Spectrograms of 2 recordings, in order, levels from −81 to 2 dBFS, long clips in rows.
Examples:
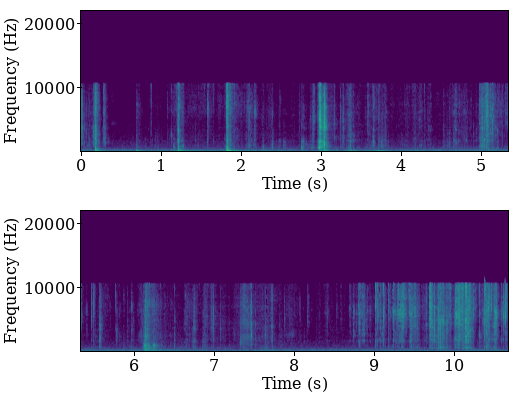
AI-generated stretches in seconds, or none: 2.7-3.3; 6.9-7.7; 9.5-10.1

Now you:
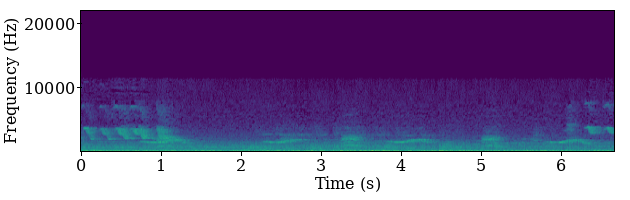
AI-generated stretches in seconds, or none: none

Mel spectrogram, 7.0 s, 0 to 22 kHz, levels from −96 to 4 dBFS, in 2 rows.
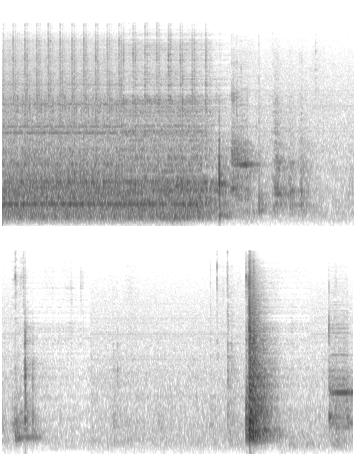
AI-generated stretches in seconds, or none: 1.2-2.3; 3.7-4.4; 6.1-6.6

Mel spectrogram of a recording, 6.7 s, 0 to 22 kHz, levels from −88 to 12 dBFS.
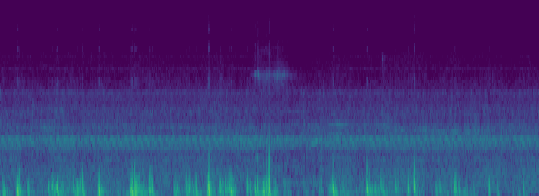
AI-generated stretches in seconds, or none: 3.2-4.1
